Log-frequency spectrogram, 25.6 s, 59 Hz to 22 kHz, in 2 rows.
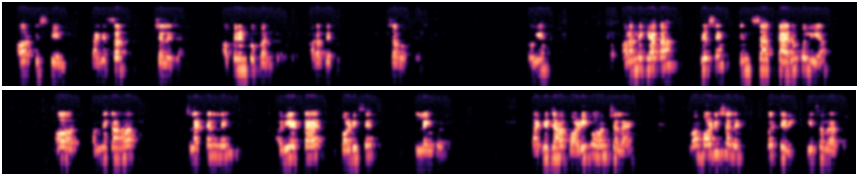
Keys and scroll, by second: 2.5 w, 20.7 w.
